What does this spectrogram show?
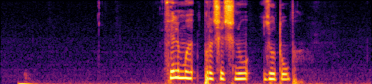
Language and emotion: Russian, neutral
